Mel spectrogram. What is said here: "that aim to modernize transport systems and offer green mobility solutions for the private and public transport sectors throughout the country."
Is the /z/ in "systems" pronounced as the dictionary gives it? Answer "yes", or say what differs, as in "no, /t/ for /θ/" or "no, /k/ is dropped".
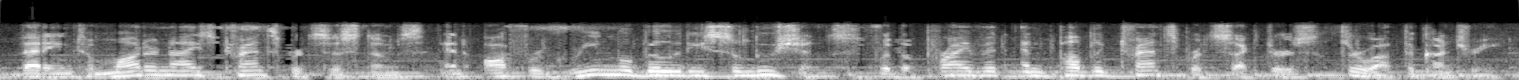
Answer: yes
